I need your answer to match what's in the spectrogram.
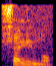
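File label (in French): "chalumeau" French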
